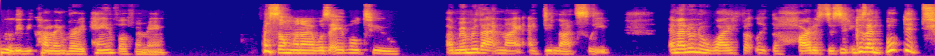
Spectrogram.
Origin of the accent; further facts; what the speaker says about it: Jamaica; I'm Jamaican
